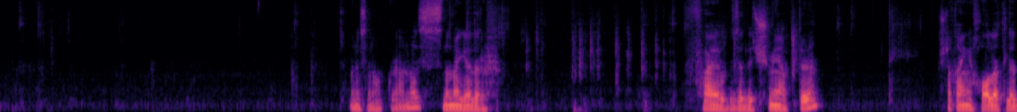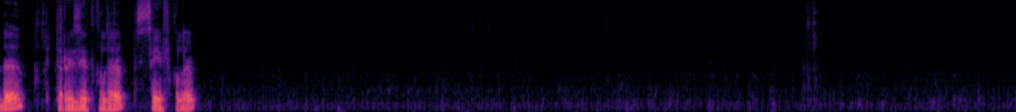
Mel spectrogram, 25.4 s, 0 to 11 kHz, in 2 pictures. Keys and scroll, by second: 6.1 ctrl+z, 6.7 ctrl+z, 6.9-8.6 typing, 9.1 alt+r, 9.6-10.5 typing.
